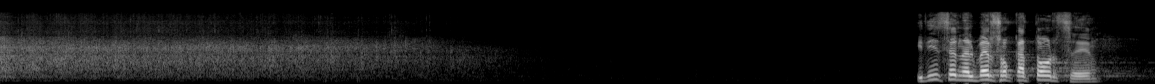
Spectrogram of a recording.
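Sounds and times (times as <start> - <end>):
audience applauding: 0.0 - 5.2
speech: 9.2 - 11.1.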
